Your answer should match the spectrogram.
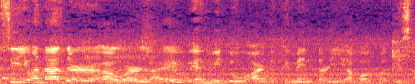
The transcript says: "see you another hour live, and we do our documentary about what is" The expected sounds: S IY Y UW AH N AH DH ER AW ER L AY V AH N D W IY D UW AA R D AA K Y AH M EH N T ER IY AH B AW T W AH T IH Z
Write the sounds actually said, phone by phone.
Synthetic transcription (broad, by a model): S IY Y UW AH N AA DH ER AW ER L AY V AH N D W IY D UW AA R D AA K Y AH M EH N T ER IY AH B AW T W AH T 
